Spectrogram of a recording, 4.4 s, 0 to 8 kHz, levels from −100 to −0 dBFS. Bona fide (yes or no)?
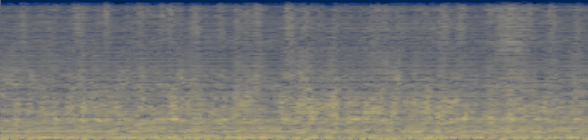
no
